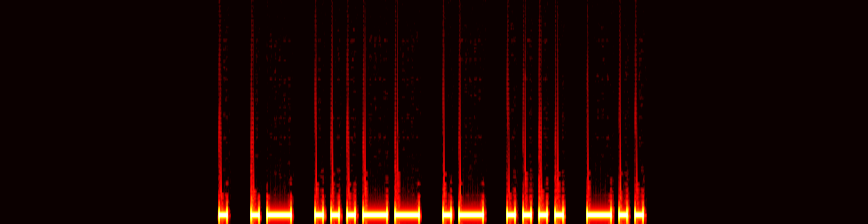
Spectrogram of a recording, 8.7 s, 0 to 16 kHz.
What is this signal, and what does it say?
Morse code, heard as a keyed tone, about 15 wpm, 700 Hz. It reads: EA3AHD
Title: DXCC-100 Call Signs - 6 Characters - 15wpm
